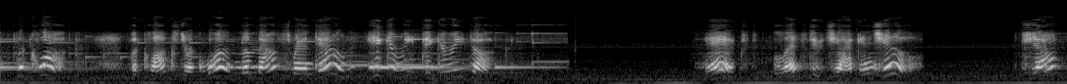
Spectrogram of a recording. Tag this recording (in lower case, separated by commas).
music for children, music, speech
